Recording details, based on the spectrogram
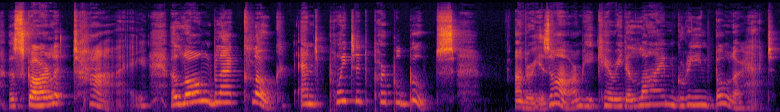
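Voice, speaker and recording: A woman reading a children's novel aloud as an expressive storybook narrator. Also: fairly high pitch. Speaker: storybook reader.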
